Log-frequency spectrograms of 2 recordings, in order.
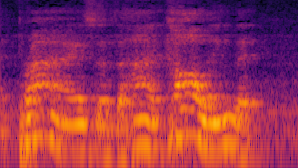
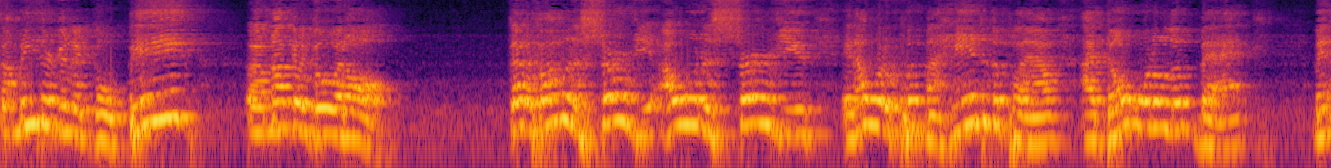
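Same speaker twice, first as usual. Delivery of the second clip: raised, louder earnest vow; fervent believer's vow; 6 semitones higher, 7 dB louder than usual. Retold or imitated. Preacher voicing an eager believer's vow to God, fervent. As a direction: declare it like an all-in believer.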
